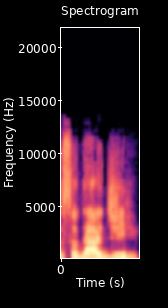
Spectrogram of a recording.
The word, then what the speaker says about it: saudades: Si chiama 99 Saudades. Che è chiaro, che vuol dire, io lo so. Allora, dovrei pronunciarlo piuttosto Sodagi, perché è portoghese.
